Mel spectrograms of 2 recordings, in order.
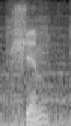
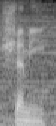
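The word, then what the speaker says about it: Przemyśl: on the fortress of Shim. Or is it Shemi? It looks like Shemishil, but you don't pronounce the L.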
